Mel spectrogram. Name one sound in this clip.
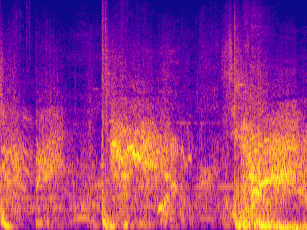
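A creature snarls and growls.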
